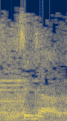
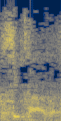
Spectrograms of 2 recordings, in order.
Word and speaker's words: sitar: Sitar, I'm sorry for saying it wrong. Sitar.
